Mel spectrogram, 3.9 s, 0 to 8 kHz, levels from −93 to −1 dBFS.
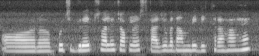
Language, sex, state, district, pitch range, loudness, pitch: Hindi, female, Gujarat, Valsad, 205-235 Hz, -17 LUFS, 220 Hz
